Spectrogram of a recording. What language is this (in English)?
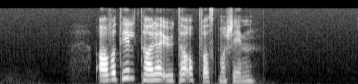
Norwegian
